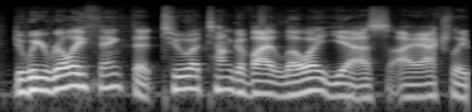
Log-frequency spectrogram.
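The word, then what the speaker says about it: Tagovailoa: with tyree kill do we really think that tuatanga viloa yes i actually pronounced his name correctly do we really think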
